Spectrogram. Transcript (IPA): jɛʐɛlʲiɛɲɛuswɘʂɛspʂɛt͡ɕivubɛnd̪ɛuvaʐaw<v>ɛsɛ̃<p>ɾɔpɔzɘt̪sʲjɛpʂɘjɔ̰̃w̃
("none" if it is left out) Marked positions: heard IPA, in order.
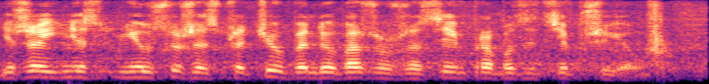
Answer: ʐ, p

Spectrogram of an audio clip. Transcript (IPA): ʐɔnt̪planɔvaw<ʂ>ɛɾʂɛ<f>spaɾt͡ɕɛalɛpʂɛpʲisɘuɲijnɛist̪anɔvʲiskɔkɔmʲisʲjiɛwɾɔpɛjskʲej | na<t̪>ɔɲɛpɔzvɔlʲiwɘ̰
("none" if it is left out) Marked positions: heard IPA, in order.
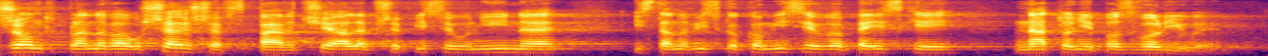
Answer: ʂ, f, t̪

